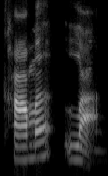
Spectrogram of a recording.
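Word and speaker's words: Kamala: on CNN and the lady was calling her name wrong and I was like oh no let me get this right it's Comm La Comm La so um there's this movement we're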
